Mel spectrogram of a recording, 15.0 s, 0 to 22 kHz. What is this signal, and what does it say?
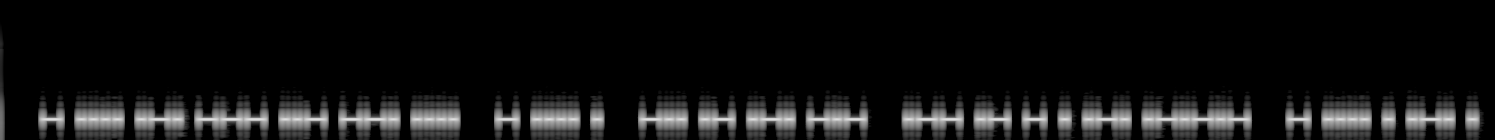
Morse code, heard as a keyed tone, about 20 wpm, 600 Hz. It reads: THROUGH THE DARK WATER. THERE
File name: the old man and the sea / the old man and the sea part 1 20wpm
